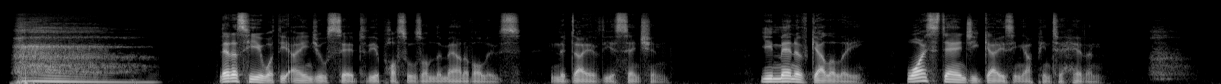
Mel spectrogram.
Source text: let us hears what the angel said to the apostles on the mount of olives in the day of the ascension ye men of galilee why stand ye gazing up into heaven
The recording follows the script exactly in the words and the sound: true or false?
false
